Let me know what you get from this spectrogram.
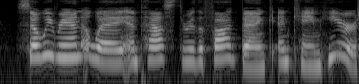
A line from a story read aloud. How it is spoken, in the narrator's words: said Button Bright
